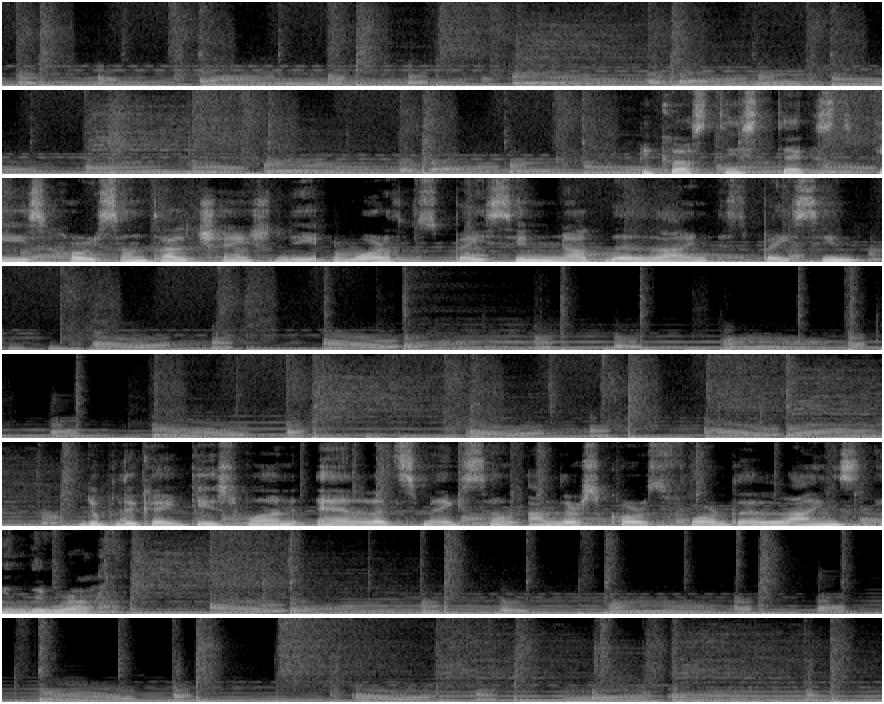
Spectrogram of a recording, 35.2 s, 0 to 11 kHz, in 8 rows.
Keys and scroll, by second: 0.0 2, 1.8-4.3 typing, 11.3 Tab, 22.9 shift+d, 23.5 shift+Escape, 25.7 Tab, 26.9 BackSpace, 28.1 BackSpace, 28.2 BackSpace, 28.3 BackSpace, 30.7 1, 30.8 Return, 32.6 shift+-, 34.5 -.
